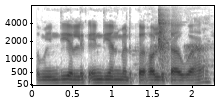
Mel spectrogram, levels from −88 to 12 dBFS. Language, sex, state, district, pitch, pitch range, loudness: Hindi, male, Bihar, Samastipur, 110 Hz, 105-115 Hz, -15 LUFS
